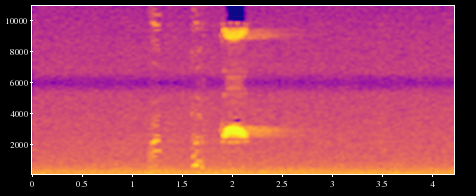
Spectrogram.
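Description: A single short, high blast on a dog-training whistle, about two seconds in: the recall cue telling the dog to come to front. Two faint falling chirps come just before it.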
